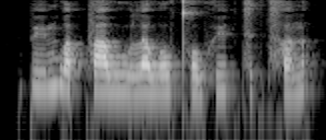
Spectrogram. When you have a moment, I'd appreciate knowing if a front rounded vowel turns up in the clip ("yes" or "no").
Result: yes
